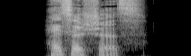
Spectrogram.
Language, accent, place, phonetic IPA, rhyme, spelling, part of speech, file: German, Germany, Berlin, [ˈhɛsɪʃəs], -ɛsɪʃəs, hessisches, adjective, De-hessisches.ogg
- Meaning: strong/mixed nominative/accusative neuter singular of hessisch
